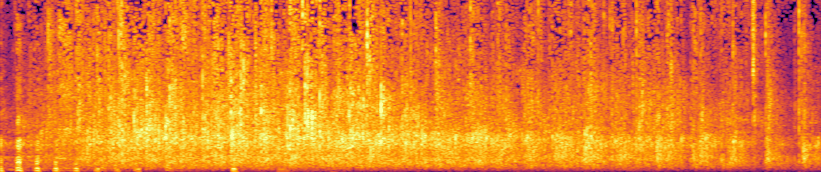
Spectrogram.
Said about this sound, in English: And why don't you do something spiritual and clap for them?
